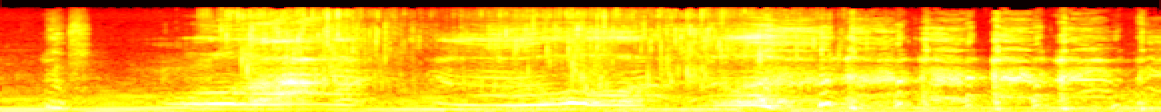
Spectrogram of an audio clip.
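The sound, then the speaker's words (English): Someone retches and vomits over several seconds with harsh, gurgling heaves beside a sink, and a viscous gray slime splashes and spatters onto a tile floor over a steady low hum. “I vomited and slumped against the sink, my legs threatening to give way.”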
